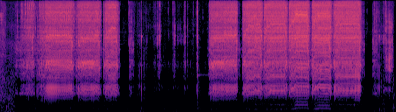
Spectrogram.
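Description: A sewing machine stitches a backpack seam at a quarter-inch allowance, running in loud, steady mechanical bursts of rapid whirring, broken by short pauses and a few clicks between runs.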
